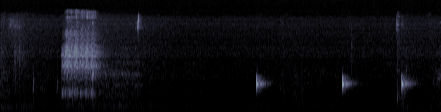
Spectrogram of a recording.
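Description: Three faint computer mouse-button clicks, a little under a second apart, in the second half, with a short soft rush of noise about half a second in.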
